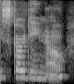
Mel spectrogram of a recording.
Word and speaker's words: Scardino: His name is Scardino. Did I pronounce that correctly?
